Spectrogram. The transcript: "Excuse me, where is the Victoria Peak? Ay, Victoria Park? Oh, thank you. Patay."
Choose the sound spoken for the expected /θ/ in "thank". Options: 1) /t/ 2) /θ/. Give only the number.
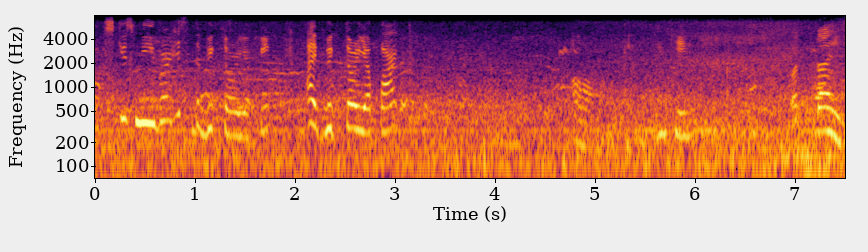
1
